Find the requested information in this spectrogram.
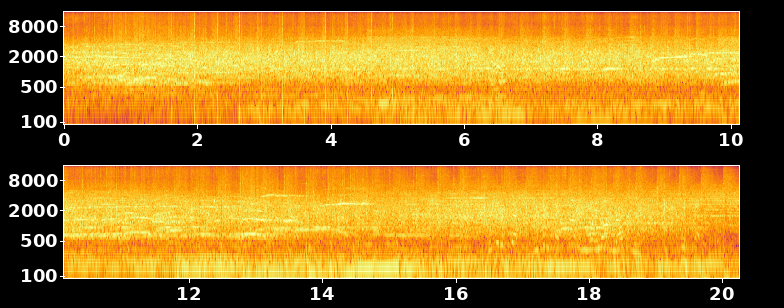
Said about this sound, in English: Ladies and gentlemen, would you please join me in giving a warm round of applause for our special guest this evening, Mr. Ronan O'Gara.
